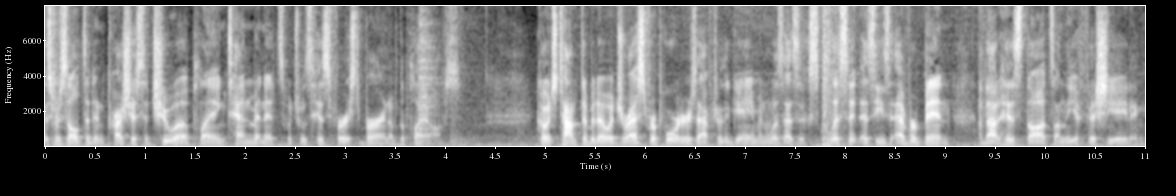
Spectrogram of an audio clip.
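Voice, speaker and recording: In a room with audible echo, a man at a medium pitch talks at a fairly quick pace with vocal fry and ordinary pitch variation. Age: 20s. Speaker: sports reporter. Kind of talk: on-site sports news report. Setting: on-site at an arena after a game.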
